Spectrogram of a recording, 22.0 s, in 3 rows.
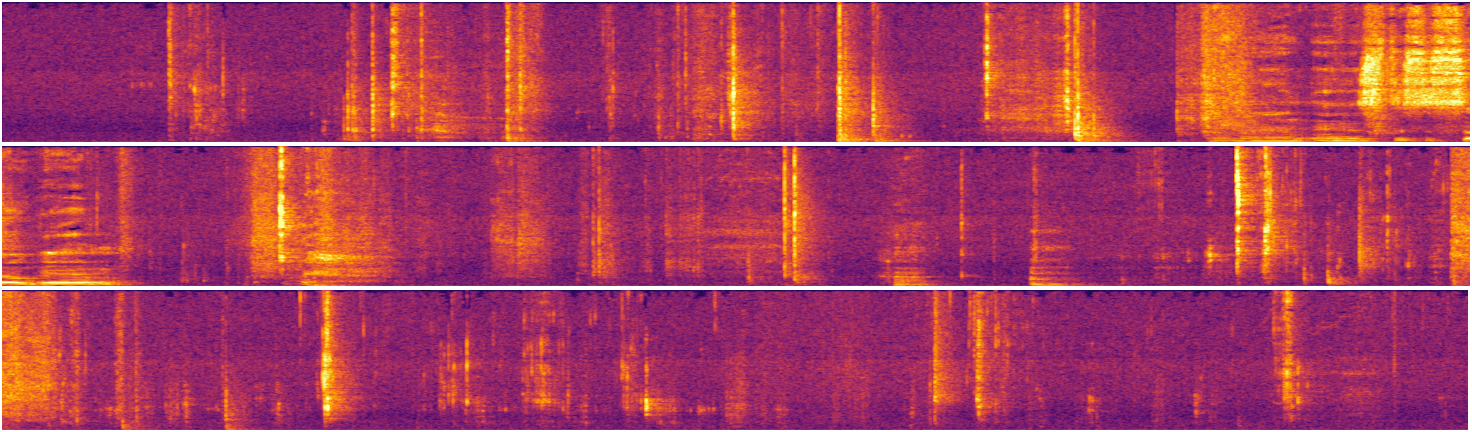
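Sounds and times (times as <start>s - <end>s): person chewing food: 0.8s - 4.0s, 10.1s - 22.0s.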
